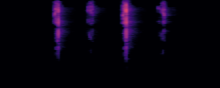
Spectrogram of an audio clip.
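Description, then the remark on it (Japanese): Four crisp snips of scissors cutting through clothing to remove it from someone whose hands and feet are tied. Each snip is a quick sharp crunch, spaced about a third of a second apart, with silence around them and no voices. “服をハサミで切って脱がせるの。”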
